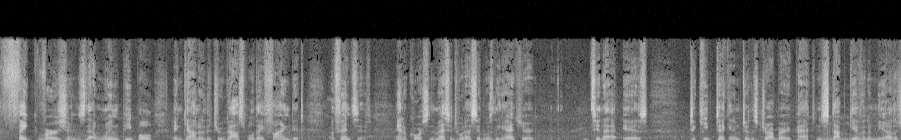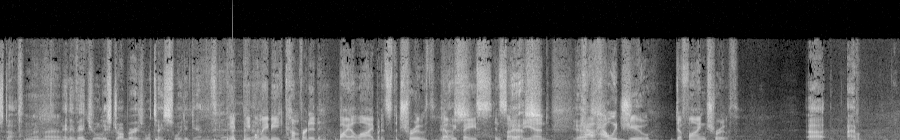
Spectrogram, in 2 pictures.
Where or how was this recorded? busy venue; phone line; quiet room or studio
busy venue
